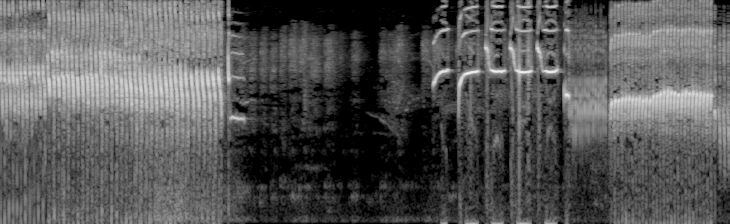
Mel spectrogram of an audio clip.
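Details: Strong canary song for training: a dense fast trill, a pause with faint notes, a string of sharp upswept chirps, then a lower rolling trill with a high overtone to the end.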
